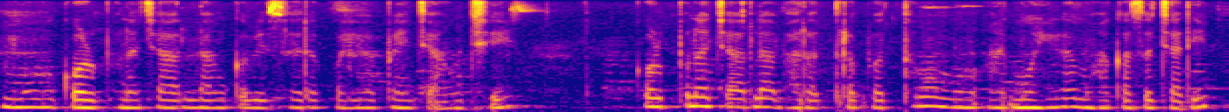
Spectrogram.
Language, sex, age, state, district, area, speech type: Odia, female, 18-30, Odisha, Mayurbhanj, rural, spontaneous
